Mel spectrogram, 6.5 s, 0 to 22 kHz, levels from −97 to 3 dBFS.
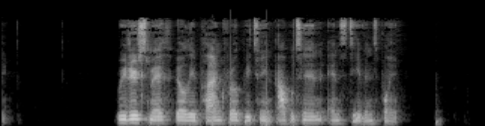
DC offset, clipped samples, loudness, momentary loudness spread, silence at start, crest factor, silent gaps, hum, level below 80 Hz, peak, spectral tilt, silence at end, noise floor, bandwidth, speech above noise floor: under 0.1%; under 0.1%; -25 LUFS; 15 LU; 0.05 s; 22 dB; 0.66-0.82 s, 1.29-1.52 s, 5.65-5.76 s; none; -62 dBFS; -6 dBFS; -3.5 dB/octave; 0.65 s; -76 dBFS; 12.5 kHz; 50 dB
